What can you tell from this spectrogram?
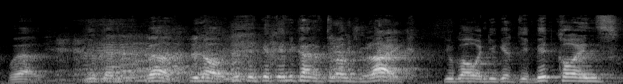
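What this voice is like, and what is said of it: Very heavy Russian accent. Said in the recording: “a very, very heavy Russian accent”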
